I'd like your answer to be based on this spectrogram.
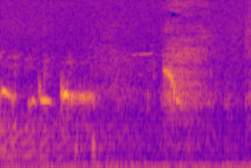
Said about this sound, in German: Ich habe auch ein Outro gemacht.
